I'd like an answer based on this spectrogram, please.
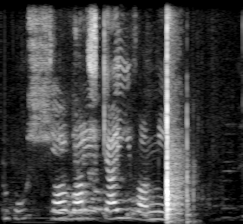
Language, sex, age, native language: Icelandic, male, 9, Icelandic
